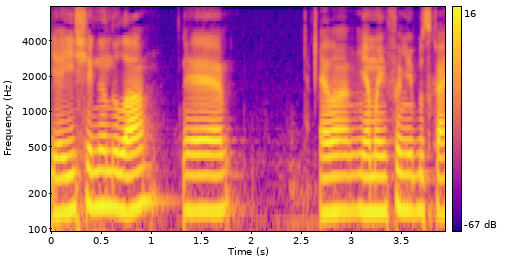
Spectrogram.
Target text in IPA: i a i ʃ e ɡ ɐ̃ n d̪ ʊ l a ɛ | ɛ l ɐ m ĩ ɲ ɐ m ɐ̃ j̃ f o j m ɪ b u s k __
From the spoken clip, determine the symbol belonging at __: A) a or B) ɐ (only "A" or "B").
A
